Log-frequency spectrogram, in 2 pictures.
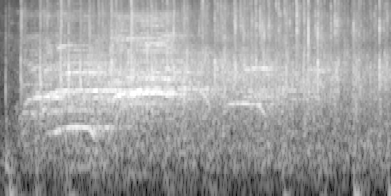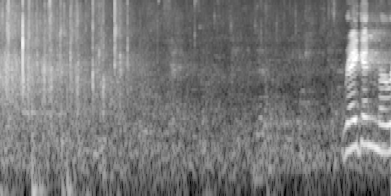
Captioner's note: applause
